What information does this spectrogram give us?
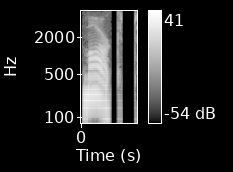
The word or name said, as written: marked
